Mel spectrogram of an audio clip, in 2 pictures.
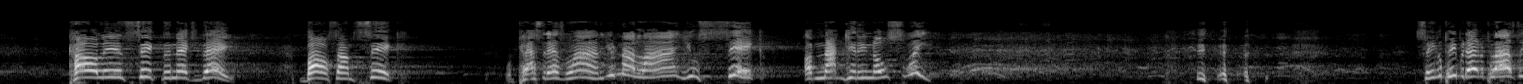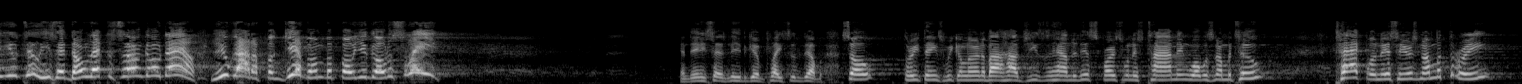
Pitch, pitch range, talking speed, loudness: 295 Hz, 230-350 Hz, 165 wpm, -21 LUFS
